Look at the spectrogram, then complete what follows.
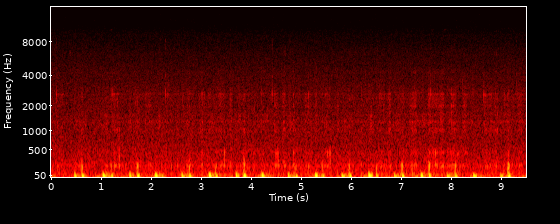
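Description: Dull, low thumps of footsteps jolting a body-worn or handheld camera, about two a second, as someone walks a sandy dirt trail.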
